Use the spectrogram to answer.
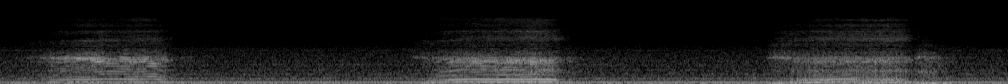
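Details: Three loud, rattling, pitched snores on breaths about every four seconds over steady low room hum, ordinary snoring recorded with the SnoreLab smartphone app.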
